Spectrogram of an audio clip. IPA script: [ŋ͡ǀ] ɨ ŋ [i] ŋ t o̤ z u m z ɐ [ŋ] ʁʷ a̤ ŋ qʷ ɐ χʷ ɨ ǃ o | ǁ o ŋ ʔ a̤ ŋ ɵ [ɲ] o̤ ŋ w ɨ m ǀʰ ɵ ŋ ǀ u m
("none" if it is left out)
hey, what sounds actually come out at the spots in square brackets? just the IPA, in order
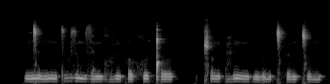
ŋ͡ǀ, ɨ, ŋ, ŋ

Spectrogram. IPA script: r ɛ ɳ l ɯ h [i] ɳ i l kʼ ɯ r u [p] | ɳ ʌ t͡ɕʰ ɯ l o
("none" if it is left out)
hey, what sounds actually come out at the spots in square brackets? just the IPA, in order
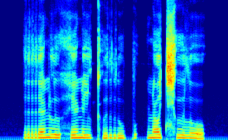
e, p

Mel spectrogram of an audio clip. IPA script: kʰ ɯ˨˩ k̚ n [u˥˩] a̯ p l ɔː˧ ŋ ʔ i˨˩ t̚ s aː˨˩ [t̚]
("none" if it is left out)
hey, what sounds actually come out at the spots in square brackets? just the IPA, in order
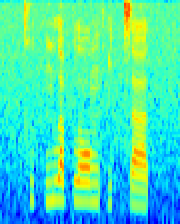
u˧, t̚

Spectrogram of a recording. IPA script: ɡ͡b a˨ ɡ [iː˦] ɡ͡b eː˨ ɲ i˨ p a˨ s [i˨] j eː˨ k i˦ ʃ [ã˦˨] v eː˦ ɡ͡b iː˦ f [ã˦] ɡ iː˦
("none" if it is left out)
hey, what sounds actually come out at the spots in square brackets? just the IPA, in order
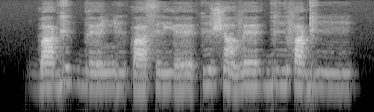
i˦, i˨, ã˦˨, a˦

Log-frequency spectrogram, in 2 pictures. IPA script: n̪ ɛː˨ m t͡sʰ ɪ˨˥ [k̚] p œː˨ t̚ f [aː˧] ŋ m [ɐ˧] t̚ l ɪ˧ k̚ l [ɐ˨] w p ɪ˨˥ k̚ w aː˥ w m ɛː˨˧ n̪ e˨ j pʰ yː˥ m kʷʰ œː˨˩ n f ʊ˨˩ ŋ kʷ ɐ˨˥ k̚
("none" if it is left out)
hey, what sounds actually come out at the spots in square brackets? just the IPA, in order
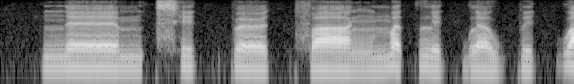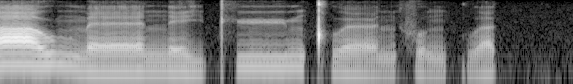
k̚, aː˧, ɐ˥, ɐ˨

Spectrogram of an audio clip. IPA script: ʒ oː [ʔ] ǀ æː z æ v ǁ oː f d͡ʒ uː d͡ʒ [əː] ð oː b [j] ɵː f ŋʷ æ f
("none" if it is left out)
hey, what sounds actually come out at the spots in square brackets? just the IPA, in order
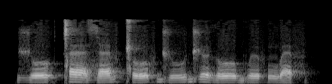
ʔ, ɵː, w

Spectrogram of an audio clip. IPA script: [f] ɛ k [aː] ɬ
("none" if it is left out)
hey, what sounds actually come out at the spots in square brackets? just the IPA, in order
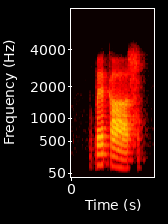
p, aː

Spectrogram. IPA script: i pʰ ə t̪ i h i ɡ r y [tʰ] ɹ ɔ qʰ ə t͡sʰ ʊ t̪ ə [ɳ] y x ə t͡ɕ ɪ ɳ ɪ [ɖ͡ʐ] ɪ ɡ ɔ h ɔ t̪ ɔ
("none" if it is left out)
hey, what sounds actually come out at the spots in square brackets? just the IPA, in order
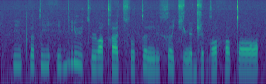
tʰ, ŋ, ɖ͡ʐ

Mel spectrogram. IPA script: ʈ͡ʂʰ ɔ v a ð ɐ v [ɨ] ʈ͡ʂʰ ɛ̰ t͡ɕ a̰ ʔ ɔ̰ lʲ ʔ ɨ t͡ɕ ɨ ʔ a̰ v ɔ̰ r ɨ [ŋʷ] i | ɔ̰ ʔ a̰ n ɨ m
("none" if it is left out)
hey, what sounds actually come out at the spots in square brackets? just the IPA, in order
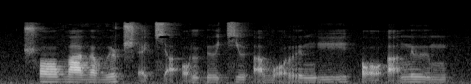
ɨ, ŋ

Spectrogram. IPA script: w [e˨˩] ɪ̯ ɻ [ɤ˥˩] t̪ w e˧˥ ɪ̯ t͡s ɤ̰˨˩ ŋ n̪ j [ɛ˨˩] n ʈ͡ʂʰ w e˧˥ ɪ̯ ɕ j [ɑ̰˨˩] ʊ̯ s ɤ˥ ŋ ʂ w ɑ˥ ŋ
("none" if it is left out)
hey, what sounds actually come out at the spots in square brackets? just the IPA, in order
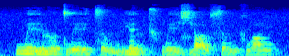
e˥˧, ɤ˥˩, ɛ˥˩, ɑ̰˨˩

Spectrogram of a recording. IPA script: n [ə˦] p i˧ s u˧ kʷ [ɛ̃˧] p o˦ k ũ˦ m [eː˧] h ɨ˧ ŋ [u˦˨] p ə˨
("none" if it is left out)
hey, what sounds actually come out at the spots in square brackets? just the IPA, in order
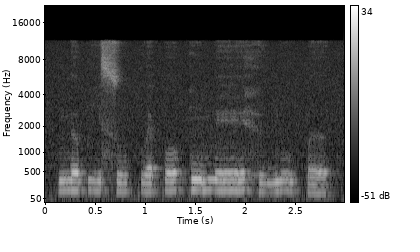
ə˦, ɛ˧, eː˦, u˦˨

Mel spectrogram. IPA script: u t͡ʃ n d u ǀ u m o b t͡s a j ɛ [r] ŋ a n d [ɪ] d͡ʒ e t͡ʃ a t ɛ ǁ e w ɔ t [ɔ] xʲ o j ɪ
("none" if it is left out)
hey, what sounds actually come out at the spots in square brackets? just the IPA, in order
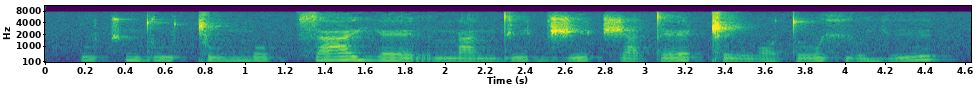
r, ɪ, o

